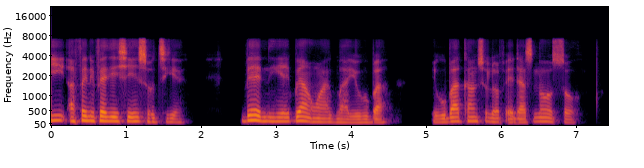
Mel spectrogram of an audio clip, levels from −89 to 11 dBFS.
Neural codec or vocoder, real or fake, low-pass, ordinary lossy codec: codec, 16 kHz, 0.7 kbps, FocalCodec; fake; 7.2 kHz; none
